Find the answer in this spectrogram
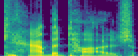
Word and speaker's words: cabotage: I've only read it, but it's spelled like sabotage, but with a C.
